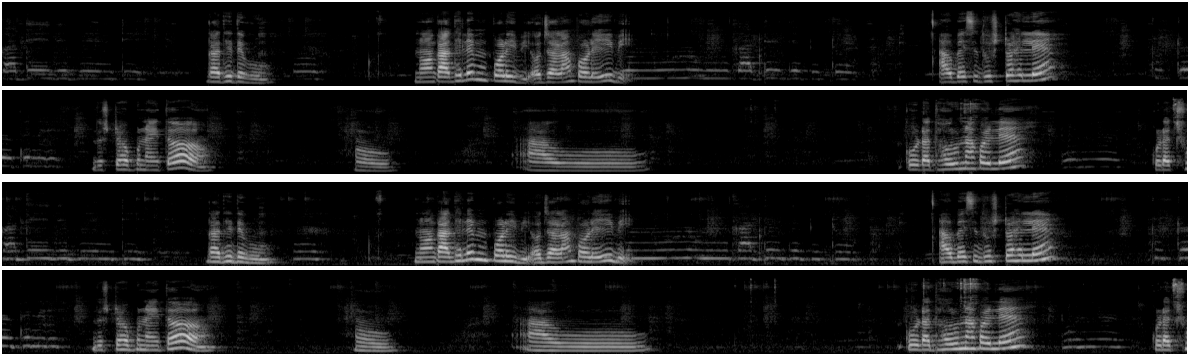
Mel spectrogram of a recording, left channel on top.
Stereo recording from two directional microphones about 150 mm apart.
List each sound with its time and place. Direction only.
2.0 s a woman's voice: 20° left (ahead or behind)
4.1 s a woman's voice: 25° left (ahead or behind)
9.0 s speech: 15° left (ahead or behind)
12.7 s speech: 20° left (ahead or behind)
15.4 s a woman's voice: 20° left (ahead or behind)
17.0 s a woman's voice: 15° left (ahead or behind)
20.8 s speech: 15° left (ahead or behind)
23.4 s speech: 20° left (ahead or behind)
